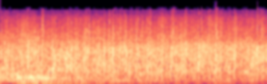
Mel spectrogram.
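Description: Loud, dense applause from an audience at a Maithili children's theatre play, steady clapping filling the whole moment.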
